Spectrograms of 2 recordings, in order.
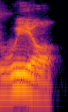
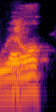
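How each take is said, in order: First: It is said with a long 'ee' vowel. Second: It is said with a short vowel, like 'will'. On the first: "but it's wheel" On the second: "they have a little different accent, so it sounds like they're saying will"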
